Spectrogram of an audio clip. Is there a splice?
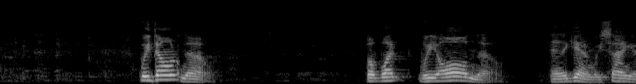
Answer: yes; 1 cut; at 1.8 s

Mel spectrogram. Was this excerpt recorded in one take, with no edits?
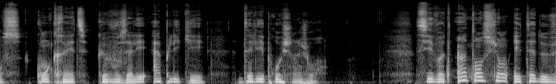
yes; 0 cuts

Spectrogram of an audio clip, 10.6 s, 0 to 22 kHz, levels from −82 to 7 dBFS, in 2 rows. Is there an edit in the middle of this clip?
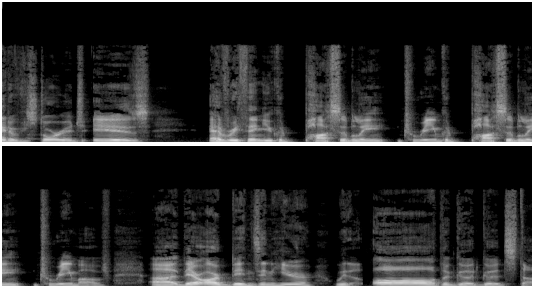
yes; 2 cuts; at 4.4 s, 8.9 s

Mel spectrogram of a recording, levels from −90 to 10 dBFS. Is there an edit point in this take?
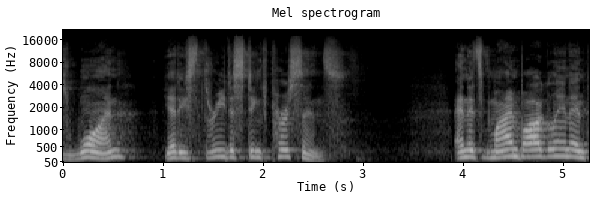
no; 0 cuts

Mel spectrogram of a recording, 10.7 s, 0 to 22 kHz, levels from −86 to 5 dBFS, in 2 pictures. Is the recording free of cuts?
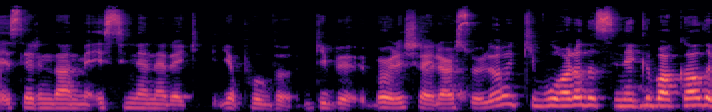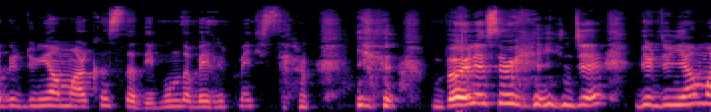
yes; 0 cuts

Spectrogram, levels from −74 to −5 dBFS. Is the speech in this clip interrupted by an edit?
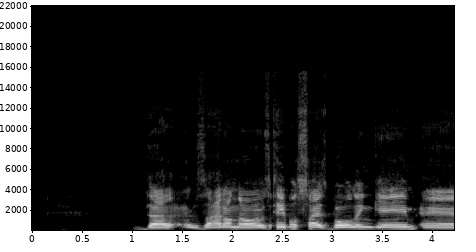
yes; 1 cut; at 2.4 s

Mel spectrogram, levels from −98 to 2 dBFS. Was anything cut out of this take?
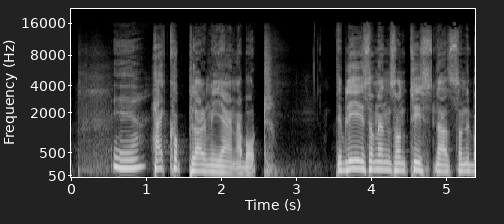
no; 0 cuts

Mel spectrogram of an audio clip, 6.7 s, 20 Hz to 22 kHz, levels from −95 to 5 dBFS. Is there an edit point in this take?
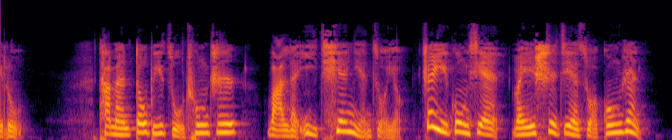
yes; 1 cut; at 4.1 s

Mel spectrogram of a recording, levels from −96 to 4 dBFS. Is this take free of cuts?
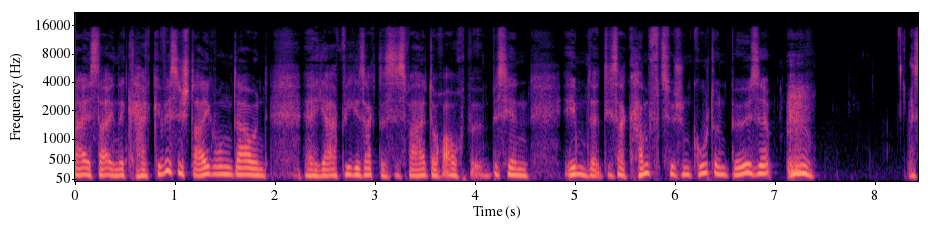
yes; 0 cuts

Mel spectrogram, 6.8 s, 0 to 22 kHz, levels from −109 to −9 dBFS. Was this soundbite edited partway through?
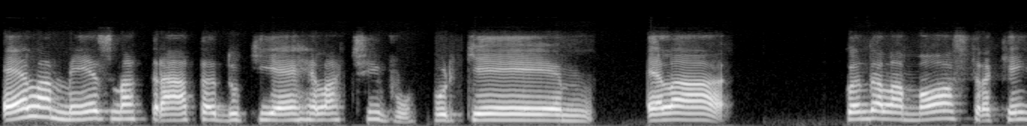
yes; 1 cut; at 2.8 s

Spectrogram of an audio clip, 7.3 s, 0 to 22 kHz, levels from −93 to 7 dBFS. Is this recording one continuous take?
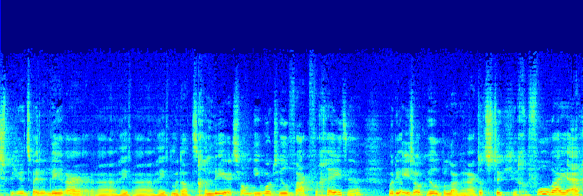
no; 4 cuts; at 1.6 s, 2.5 s, 5.0 s, 6.0 s

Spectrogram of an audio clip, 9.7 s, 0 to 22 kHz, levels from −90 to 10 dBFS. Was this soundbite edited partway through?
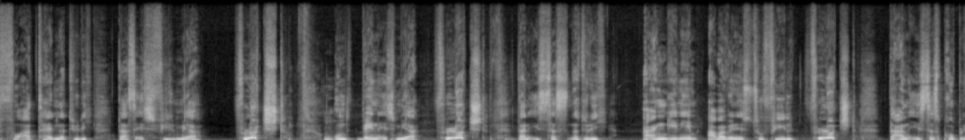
no; 0 cuts

